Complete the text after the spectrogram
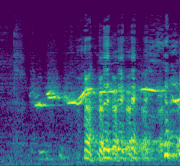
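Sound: person whistling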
